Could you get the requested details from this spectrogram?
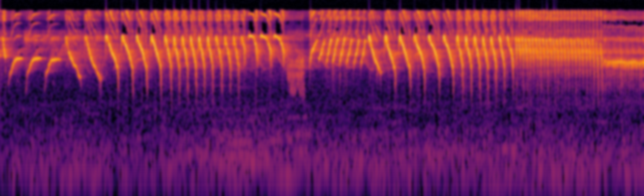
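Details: Canary song for stimulating other canaries: long volleys of rapid falling whistles, briefly interrupted, resuming just as fast, then closing with a high buzzy trill and a lower rolling note.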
